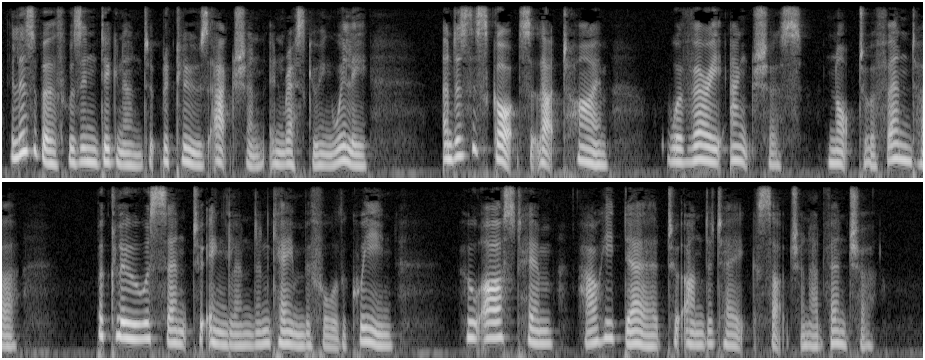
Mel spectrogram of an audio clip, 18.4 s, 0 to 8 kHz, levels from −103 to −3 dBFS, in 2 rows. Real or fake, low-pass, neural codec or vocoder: real; 7.2 kHz; none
